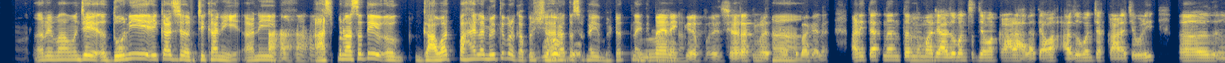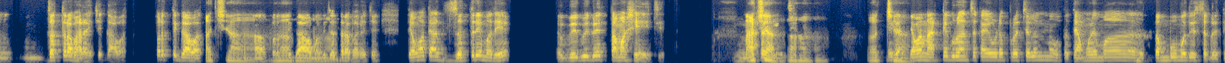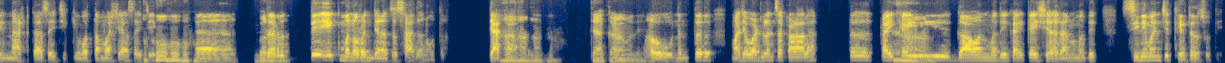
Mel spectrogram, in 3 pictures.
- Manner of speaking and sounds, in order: other background noise; tapping; other noise; in English: "थिएटर्स"
- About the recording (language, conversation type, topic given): Marathi, podcast, घरातल्या वेगवेगळ्या पिढ्यांमध्ये मनोरंजनाची आवड कशी बदलते?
